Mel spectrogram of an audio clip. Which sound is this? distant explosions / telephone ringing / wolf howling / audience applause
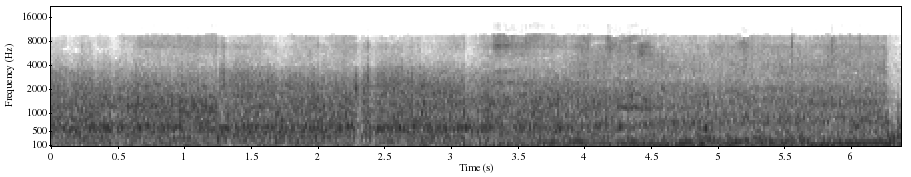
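distant explosions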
